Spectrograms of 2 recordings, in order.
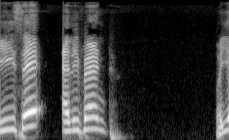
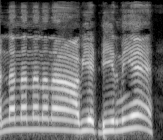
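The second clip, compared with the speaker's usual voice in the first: usual speaking voice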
